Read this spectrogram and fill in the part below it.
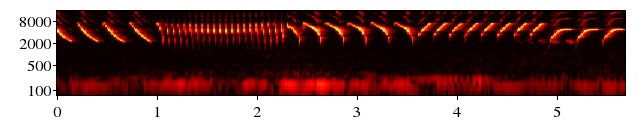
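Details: Belgian canary singing for canary song training: sweeping chirps, then a fast rattling roll, followed by repeated downward-swept and rising whistled notes, with a steady low hum in the background.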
